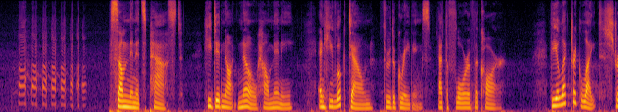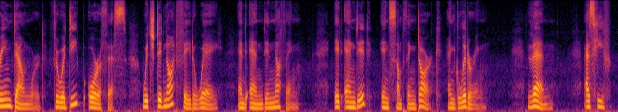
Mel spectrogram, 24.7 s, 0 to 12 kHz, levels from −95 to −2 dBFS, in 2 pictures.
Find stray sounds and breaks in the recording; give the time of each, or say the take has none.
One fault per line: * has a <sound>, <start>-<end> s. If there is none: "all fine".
* has a laugh, 0.2-1.8 s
